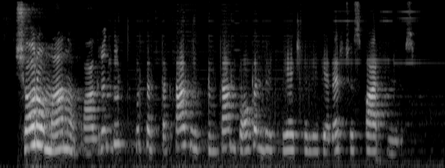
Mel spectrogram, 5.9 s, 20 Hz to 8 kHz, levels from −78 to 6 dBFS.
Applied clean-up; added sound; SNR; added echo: neural separator model SepFormer DNS4.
